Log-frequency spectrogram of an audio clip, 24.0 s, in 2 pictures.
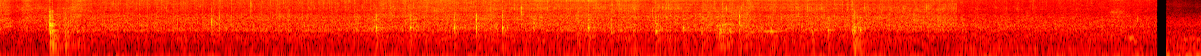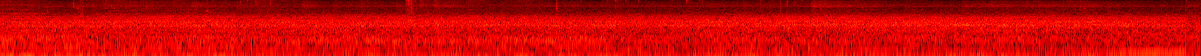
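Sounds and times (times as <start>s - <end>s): food sizzling in a wok: 0.0s - 11.6s
stirring clicks: 2.0s - 9.7s.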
